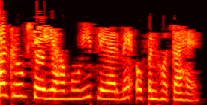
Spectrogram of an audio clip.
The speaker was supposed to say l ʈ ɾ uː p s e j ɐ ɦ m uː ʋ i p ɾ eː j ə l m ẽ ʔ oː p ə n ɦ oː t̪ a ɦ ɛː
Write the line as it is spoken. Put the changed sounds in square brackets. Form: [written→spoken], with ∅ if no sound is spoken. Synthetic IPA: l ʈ ɾ uː p s e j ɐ ɦ m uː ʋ i p [ɾ→l] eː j ə [l→ɾ] m ẽ ʔ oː p ə n ɦ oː t̪ a ɦ ɛː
